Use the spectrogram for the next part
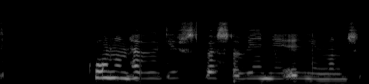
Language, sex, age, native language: Icelandic, male, 12, Icelandic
